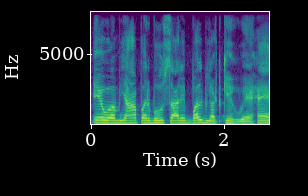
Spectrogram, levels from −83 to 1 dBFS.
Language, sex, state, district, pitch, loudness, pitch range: Hindi, male, Jharkhand, Ranchi, 175 Hz, -12 LUFS, 160-180 Hz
